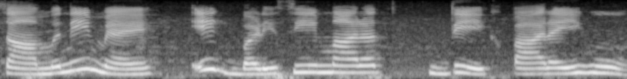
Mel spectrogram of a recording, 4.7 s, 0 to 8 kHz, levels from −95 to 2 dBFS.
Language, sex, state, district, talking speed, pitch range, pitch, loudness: Hindi, female, Bihar, Kaimur, 115 wpm, 210-260 Hz, 235 Hz, -12 LUFS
